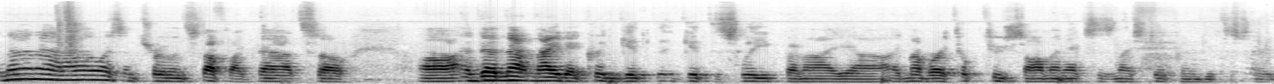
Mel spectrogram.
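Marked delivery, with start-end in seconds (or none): 0.0-1.2 high, piping, protesting voice. Recalling a man who kept interrupting an interview, imitating a high-pitched voice. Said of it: "He had this real high pitched voice".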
